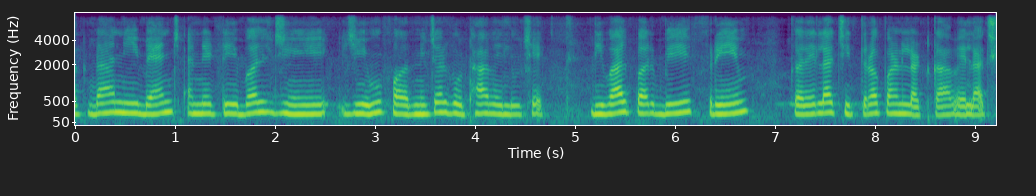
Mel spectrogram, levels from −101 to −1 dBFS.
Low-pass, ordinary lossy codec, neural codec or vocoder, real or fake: 7.2 kHz; none; codec, 24 kHz, 6 kbps, HILCodec; fake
